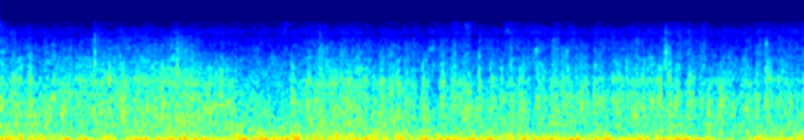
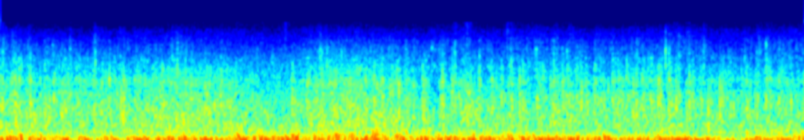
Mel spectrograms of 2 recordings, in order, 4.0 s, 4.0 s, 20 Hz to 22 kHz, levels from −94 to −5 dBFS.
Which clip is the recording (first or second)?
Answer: second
